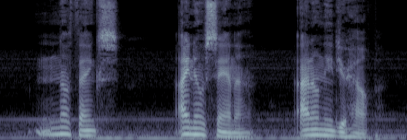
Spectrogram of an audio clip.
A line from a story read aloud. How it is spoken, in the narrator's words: he replies flatly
